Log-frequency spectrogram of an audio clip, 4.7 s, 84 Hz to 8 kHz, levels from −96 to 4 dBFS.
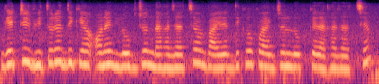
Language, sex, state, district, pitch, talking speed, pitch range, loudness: Bengali, female, West Bengal, Paschim Medinipur, 230 Hz, 175 wpm, 210-255 Hz, -15 LUFS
